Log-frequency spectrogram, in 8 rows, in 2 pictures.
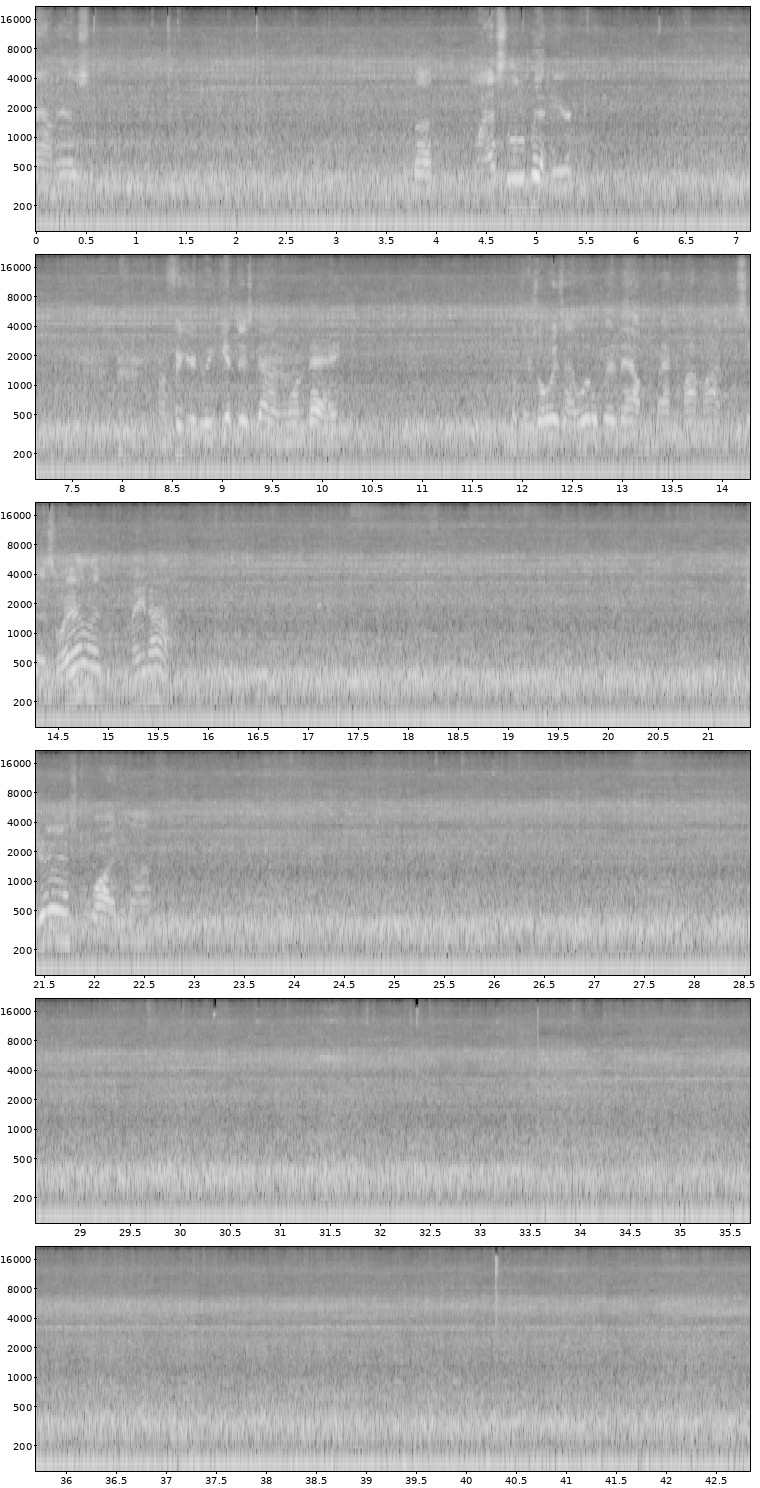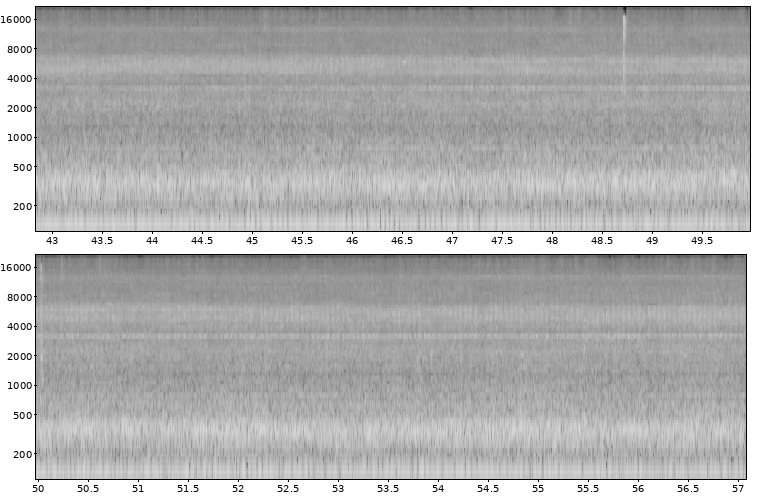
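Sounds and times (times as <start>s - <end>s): combine harvester drone: 0.0s - 57.0s.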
